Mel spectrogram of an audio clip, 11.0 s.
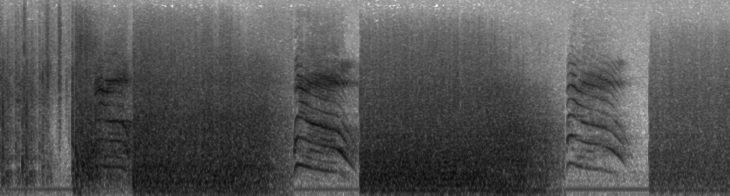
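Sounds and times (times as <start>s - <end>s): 
rapid gunfire volleys: 0.1s - 4.3s, 5.4s - 8.5s, 9.7s - 10.9s.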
